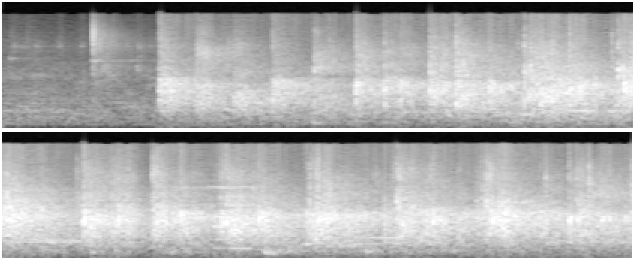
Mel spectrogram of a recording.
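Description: A small crowd cheers and shouts in a large echoing hall.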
